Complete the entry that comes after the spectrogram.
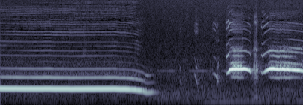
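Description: A long, low, steady howl is held for about three seconds and sags in pitch as it ends. After a short pause a husky puppy howls twice in a much higher pitch, the second howl trailing downward.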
